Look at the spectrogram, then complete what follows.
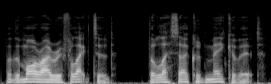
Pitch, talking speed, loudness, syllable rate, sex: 105 Hz, 265 wpm, -18 LUFS, 6.1 syllables/s, male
